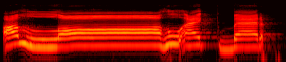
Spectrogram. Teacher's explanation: اس میں لام کو پر پڑھا جائے گا اور کاف کو باریک پڑھا جائے گا، کیونکہ یہ کاف ہر حالت میں باریک پڑھنا ہے، تو اس بات کا آپ نے خاص خیال رکھنا ہے۔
